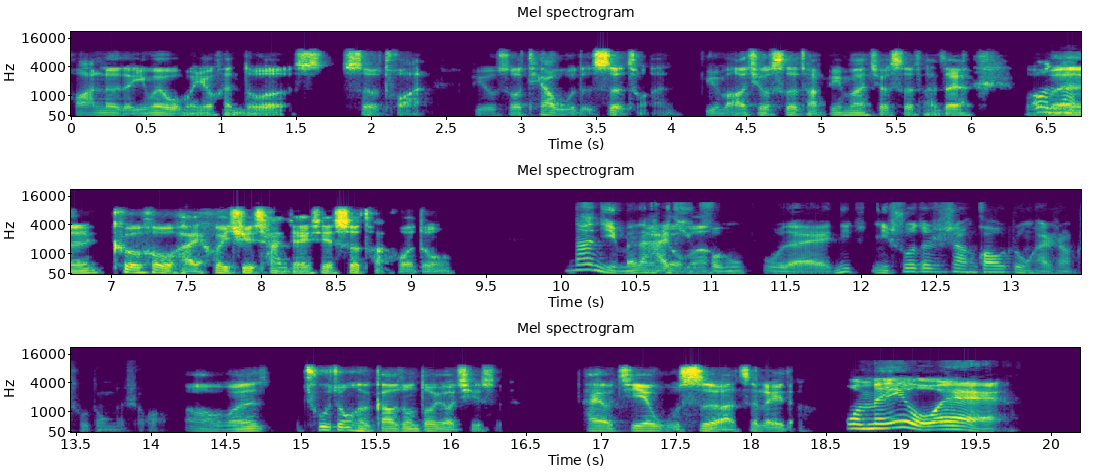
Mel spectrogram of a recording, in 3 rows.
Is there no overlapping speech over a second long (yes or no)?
yes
